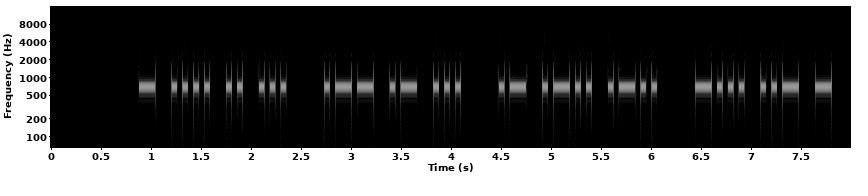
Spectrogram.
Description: Morse code, heard as a keyed tone, about 22 wpm, 700 Hz. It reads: THIS WAS ALL BUT
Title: Sentences from Top 1400 Words 22wpm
